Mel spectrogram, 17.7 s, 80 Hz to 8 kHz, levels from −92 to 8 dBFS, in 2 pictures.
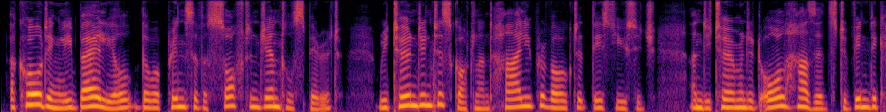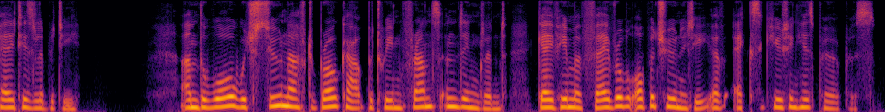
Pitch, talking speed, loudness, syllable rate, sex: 200 Hz, 165 wpm, -18 LUFS, 5.9 syllables/s, female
